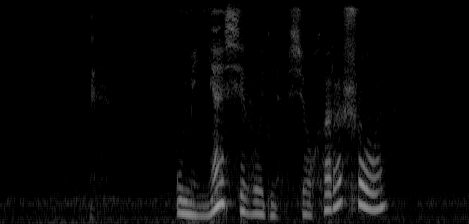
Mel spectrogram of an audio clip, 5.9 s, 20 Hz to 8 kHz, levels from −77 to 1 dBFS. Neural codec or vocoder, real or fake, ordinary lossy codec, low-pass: none; real; Opus, 24 kbps; 7.2 kHz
